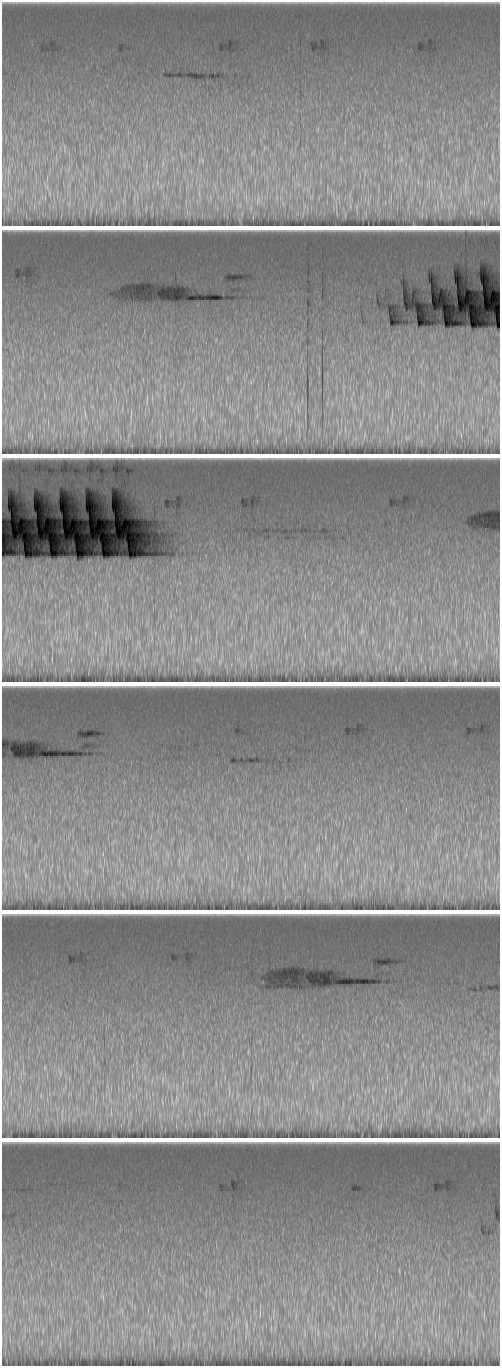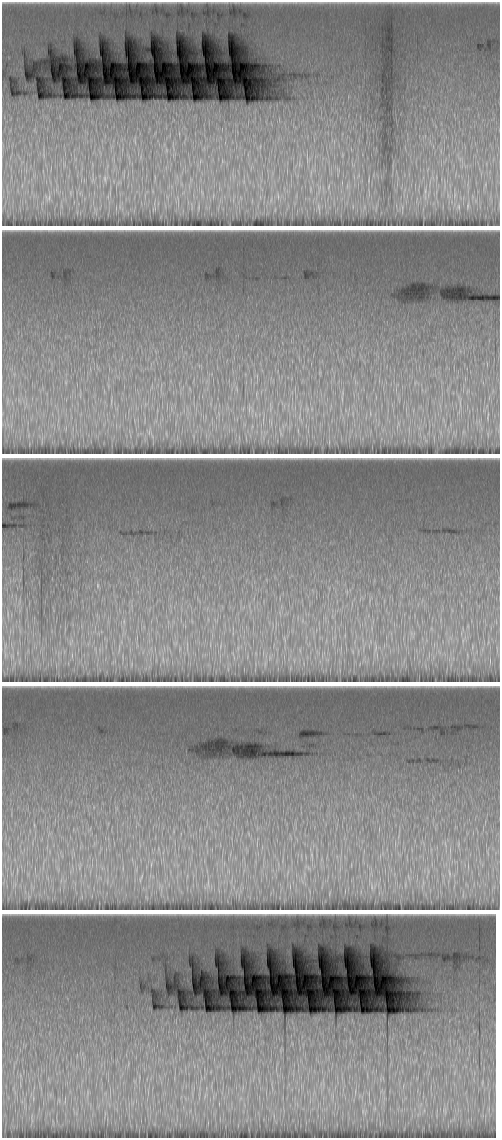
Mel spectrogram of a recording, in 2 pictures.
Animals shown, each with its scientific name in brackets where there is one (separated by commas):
Yellow-rumped Warbler (Setophaga coronata), Ovenbird (Seiurus aurocapilla), Golden-crowned Kinglet (Regulus satrapa), Black-throated Green Warbler (Setophaga virens)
